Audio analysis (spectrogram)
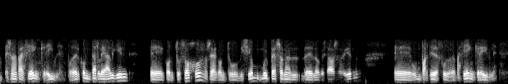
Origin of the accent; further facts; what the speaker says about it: Madrid, Community of Madrid, Spain; also born or lived in Folgueras, Asturias; también me siento madrileño, claro, porque hacer nací aquí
